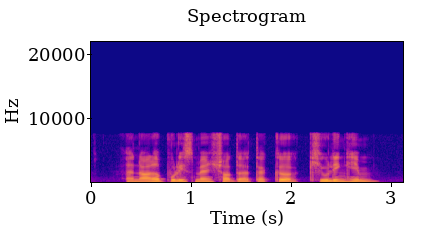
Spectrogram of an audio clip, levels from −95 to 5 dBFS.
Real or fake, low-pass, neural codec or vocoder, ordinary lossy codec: real; none; none; none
